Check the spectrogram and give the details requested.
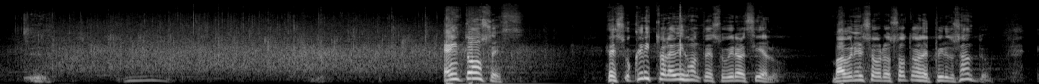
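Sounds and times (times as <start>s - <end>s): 
audience applause: 0.0s - 4.6s
speech: 4.5s - 5.2s, 6.1s - 10.2s.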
